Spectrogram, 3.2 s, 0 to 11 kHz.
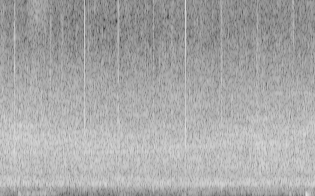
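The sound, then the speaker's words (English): A large 49ers stadium crowd gives a standing ovation to a retiring football player walking off in his presumed final game, against the Arizona Cardinals: a steady, dense roar of applause and cheering with scattered sharp claps, holding at an even loudness with no voices standing out. “Getting a standing ovation here walking. Yeah, this is nice from this 49er crowd.”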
